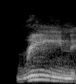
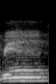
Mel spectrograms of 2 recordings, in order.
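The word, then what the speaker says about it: Rihn: If it was to be spelled like it was German, and I will say the pronunciation varies on the show, even. – Okay. They'll say Reen, they'll say Ren.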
